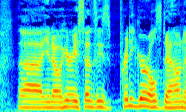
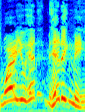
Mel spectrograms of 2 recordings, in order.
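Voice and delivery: high-pitched donkey voice; talking donkey; 11 semitones higher, 3 dB louder than usual. Acted. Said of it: "The donkey says".

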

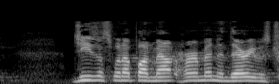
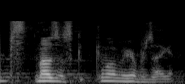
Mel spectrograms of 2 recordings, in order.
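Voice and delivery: much softer, low beckoning; the Lord quietly calling Moses over; quiet call aside; 4 semitones lower, 11 dB quieter, faster than usual. Retold or imitated. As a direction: pull him aside in a hushed voice. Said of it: "the Lord said".

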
